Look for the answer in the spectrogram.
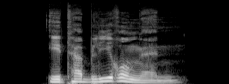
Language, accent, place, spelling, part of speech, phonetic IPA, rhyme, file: German, Germany, Berlin, Etablierungen, noun, [etaˈbliːʁʊŋən], -iːʁʊŋən, De-Etablierungen.ogg
- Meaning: plural of Etablierung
